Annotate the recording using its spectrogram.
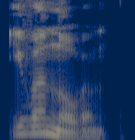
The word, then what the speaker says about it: Ивановым: Кстати, представлюсь, моя партийная кличка Агасфер, но сейчас меня чаще называют Ивановым. Ударение на втором слоге по-офицерски.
